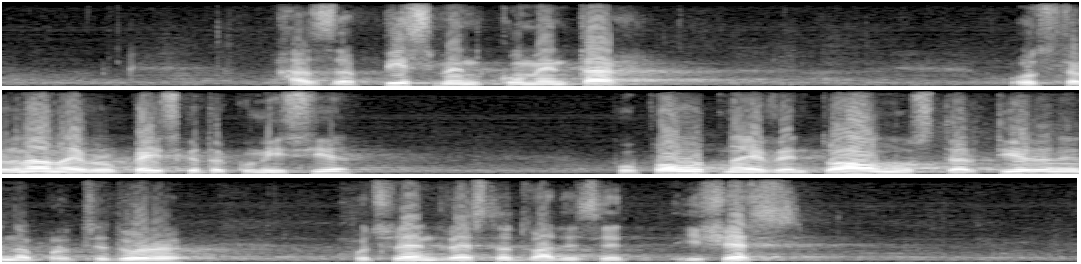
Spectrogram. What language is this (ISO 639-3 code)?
bul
